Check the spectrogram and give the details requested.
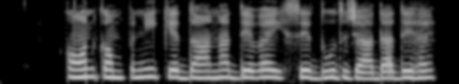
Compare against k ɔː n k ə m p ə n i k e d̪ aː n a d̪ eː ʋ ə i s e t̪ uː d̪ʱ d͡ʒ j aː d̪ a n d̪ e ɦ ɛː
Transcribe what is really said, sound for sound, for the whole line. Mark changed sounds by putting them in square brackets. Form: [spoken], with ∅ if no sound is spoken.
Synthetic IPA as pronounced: k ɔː n k ə m p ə n i k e d̪ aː n a d̪ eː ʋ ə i s e [d̪] uː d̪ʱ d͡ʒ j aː d̪ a [∅] d̪ e ɦ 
